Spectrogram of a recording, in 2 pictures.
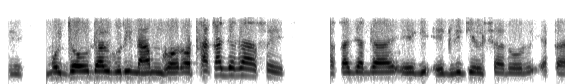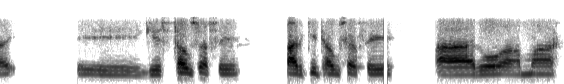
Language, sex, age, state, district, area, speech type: Assamese, male, 60+, Assam, Udalguri, urban, conversation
